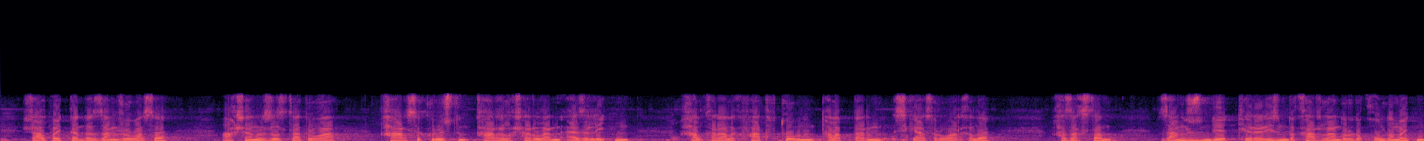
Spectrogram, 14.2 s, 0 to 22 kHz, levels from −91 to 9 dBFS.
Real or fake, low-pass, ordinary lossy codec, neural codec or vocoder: real; 7.2 kHz; none; none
